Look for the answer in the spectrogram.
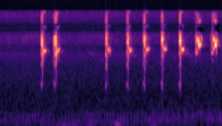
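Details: Red siskin singing clearly in the rapid 'roll tembak' style used to train small fighter songbirds: a quick series of about ten short, piercing high chirps repeated roughly every quarter second, with faint low rumble underneath.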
